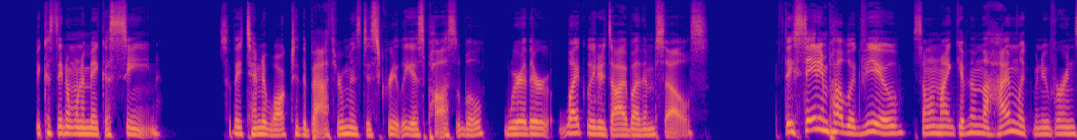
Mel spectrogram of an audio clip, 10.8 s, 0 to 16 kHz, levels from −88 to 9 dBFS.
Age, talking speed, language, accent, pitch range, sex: 20-39, 230 wpm, English, American, 160-195 Hz, female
